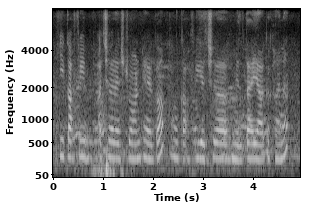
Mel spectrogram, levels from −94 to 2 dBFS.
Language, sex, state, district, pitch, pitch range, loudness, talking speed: Hindi, female, Goa, North and South Goa, 250 Hz, 245-265 Hz, -26 LUFS, 155 wpm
